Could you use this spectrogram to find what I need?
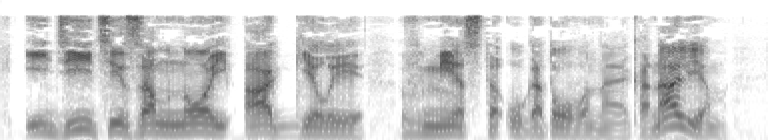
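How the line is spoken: Sepulchral voice. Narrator (Russian): проговори он им гробовым голосом

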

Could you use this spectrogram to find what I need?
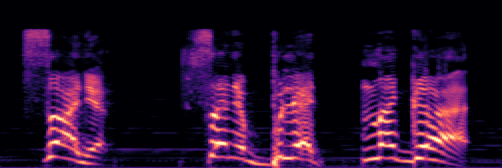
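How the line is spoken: Howling in pain. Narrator (Russian): взвыл Серега, дернувшись от боли

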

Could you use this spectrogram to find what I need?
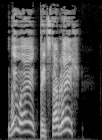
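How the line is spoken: Deliberately loud. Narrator (Russian): нарочито громко сказал

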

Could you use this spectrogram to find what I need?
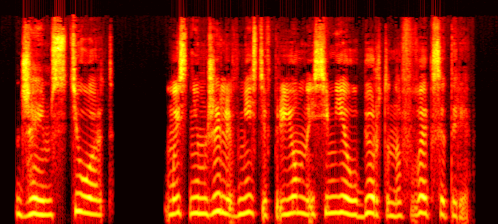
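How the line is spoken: Indistinct tearful sobbing speech. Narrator (Russian): Одри говорила невнятно, всхлипывая и захлебываясь слезами

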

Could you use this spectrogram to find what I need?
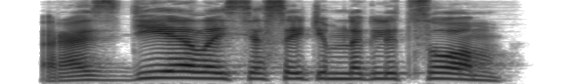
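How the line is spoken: Roared, brawler. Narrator (Russian): взревел один из стоявших вокруг драчунов

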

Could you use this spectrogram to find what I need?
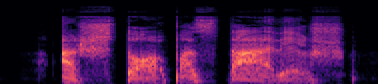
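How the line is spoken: Harsh rasping. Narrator (Russian): хрипит раздирающе

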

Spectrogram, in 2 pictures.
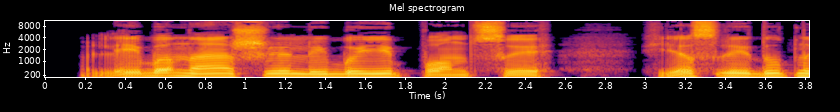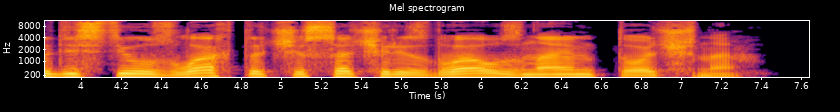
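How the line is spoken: Gloomy reply. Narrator (Russian): мрачно ответил Ризнич

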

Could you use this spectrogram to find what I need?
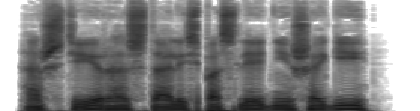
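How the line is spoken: Gentle interruption. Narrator (Russian): мягко прервал он

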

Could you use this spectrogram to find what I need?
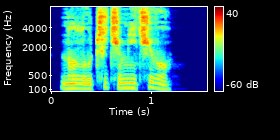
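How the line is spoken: Muttering under breath. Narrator (Russian): пробормотала она себе под нос

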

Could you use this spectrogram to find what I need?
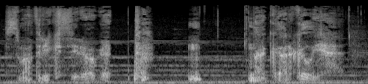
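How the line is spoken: Hunter's hoarse wheeze. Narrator (Russian): прохрипел охотник

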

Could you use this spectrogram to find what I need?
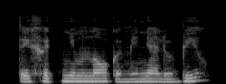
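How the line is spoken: Quiet, fearful question. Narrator (Russian): тихо спросила Эллен, страшась услышать ответ

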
